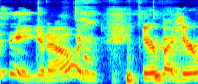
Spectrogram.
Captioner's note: laughs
